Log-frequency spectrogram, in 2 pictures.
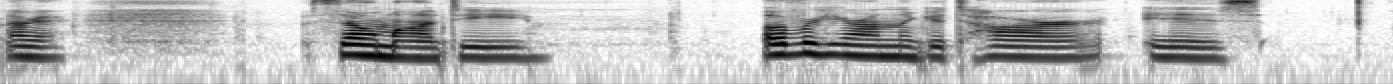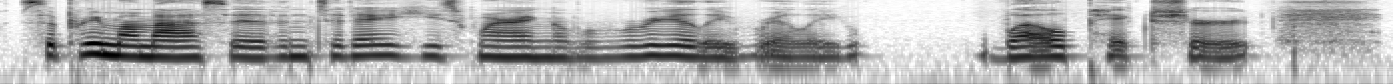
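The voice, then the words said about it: Public radio announcer voice. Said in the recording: “going to put on my radio voice. ... Try to do it like an NPR person.”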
